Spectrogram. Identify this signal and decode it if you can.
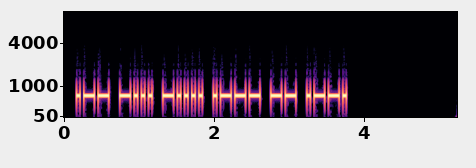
Morse code, heard as a keyed tone, about 25 wpm, 700 Hz. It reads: WB6JMP
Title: USA Callsign DE Callsign 25wpm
